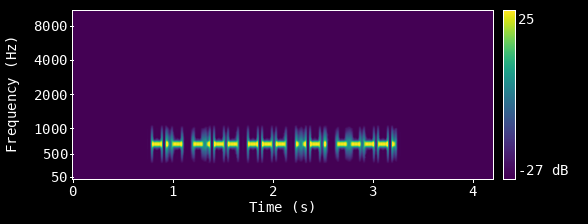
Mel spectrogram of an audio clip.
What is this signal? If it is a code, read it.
Morse code, heard as a keyed tone, about 35 wpm, 700 Hz. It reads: KYOF9
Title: Code Groups - 5 Letter:Numbers - 35wpm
